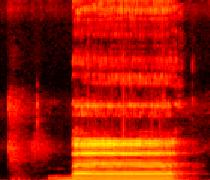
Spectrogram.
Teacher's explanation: جب اوپر اور نیچے کے دونوں ہونٹوں کا تر حصہ آپس میں ملتا ہے تو با ادا ہوتا ہے، با۔ اس کے بعد واو۔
